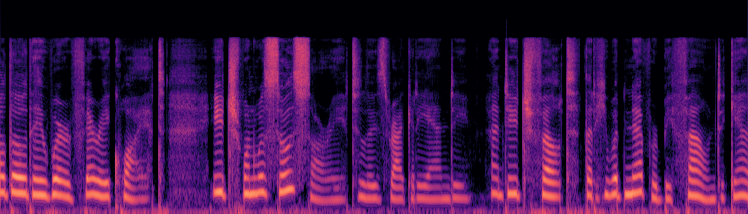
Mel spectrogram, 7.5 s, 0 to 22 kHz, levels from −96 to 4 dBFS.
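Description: At 3.10 s the level drops abruptly by about 6 dB. This is a sudden gain jump. The speech and the background noise fall together in a single step, with no fade. The change is likely a digital gain setting applied from one sample to the next, without a ramp. The quieter stretch holds until 5.06 s. There the level steps back up just as sharply, and both speech and noise return at once.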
